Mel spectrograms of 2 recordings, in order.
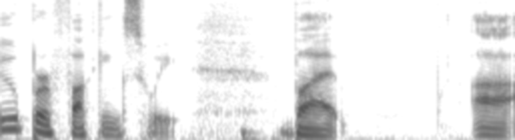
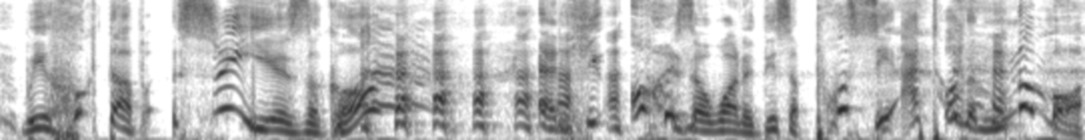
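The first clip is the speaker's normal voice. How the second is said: put-on high, louder Japanese accent; 13 semitones higher, 6 dB louder than usual. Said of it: "my Japanese accent came off kind of Italian".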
